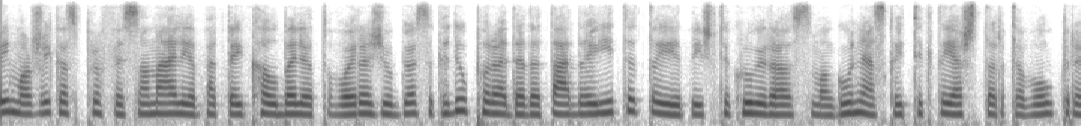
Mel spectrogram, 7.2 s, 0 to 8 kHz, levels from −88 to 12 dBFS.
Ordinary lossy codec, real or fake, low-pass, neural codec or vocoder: Opus, 32 kbps; fake; 7.2 kHz; codec, 16 kHz in and 24 kHz out, 0.6 kbps, FocalCodec, streaming, 2048 codes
